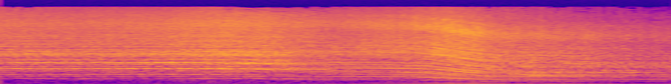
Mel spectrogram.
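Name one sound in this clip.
Race car engines roar loudly, with pitch dropping as cars pass by.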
